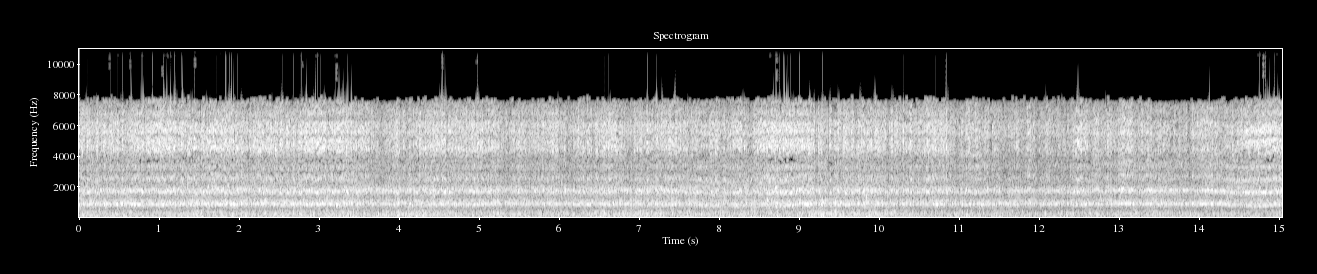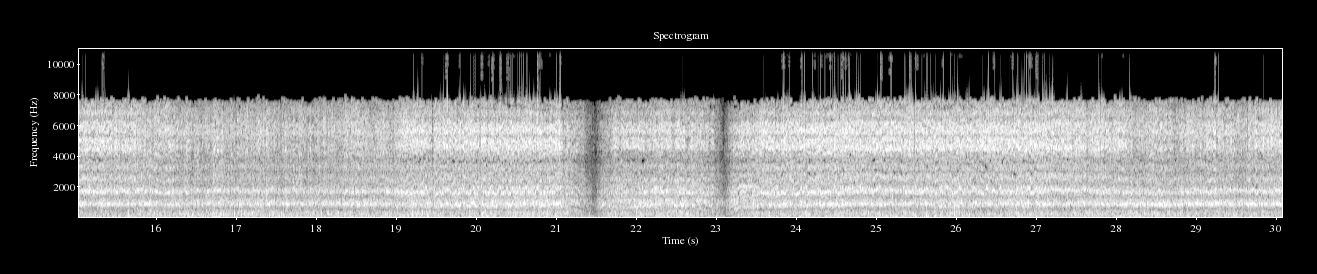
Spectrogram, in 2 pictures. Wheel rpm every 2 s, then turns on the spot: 230, 240, 240, 240, 230, 230, 230, 220, 230, 210, 150, 140, 220, 220, 230.
none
